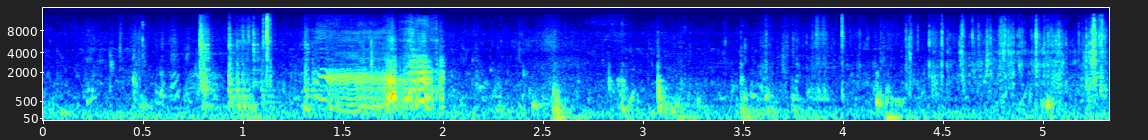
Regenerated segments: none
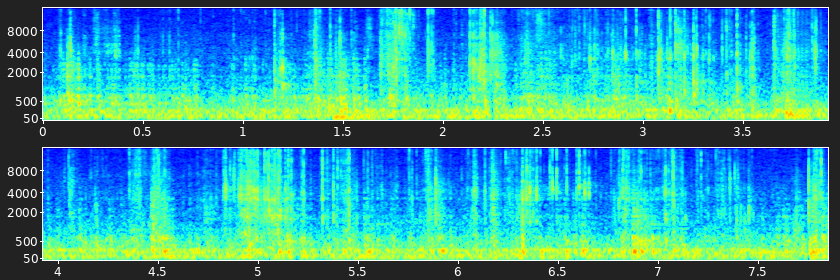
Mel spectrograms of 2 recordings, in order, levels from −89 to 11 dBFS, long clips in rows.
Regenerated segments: none

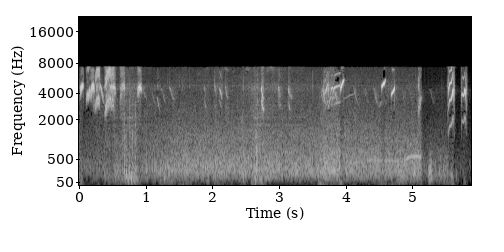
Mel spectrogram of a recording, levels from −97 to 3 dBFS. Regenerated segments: 0.5-1.1; 2.6-3.4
